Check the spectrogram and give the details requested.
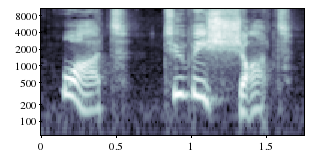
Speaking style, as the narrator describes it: cried the young man, shuddering involuntarily

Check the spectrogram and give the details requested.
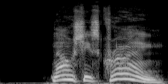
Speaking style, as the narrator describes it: exclaimed Lázaro

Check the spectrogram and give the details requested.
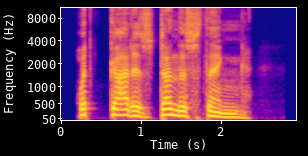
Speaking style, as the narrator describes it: her father, the king, stormed into the room, he cried out

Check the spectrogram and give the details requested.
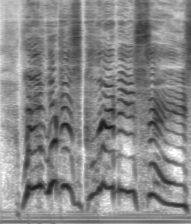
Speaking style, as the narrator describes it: Sandra shouts

